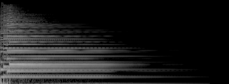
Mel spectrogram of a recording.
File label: F Minor 11th, Guitar Open F; strummed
